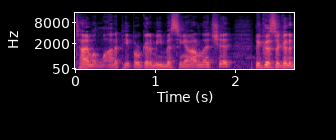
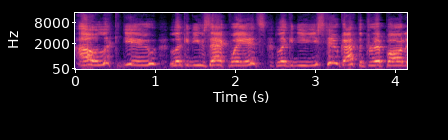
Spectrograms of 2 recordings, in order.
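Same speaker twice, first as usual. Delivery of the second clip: mocking Gia Miller; 11 semitones higher, 4 dB louder than usual. Mocking the interviewer to his co-host, high and gushing. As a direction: ham up her fawning over the wrestler. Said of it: "she's like".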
